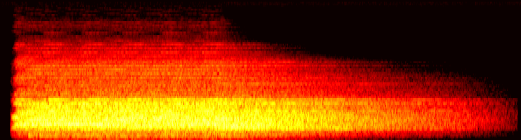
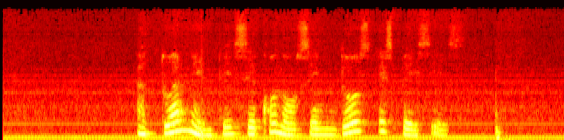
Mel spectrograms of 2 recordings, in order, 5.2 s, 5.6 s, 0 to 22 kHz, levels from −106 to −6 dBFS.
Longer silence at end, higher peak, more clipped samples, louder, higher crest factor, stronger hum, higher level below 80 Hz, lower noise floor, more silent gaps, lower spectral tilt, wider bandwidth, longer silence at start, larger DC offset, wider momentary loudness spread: first, 1.2 s vs 0 s; second, -8 dBFS vs -4 dBFS; neither; about the same, -22 LUFS vs -21 LUFS; about the same, 14 dB vs 18 dB; neither; second, -72 dBFS vs -46 dBFS; first, -68 dBFS vs -39 dBFS; neither; second, -6.5 dB/octave vs -8.5 dB/octave; second, 6.2 kHz vs 16 kHz; about the same, 0.1 s vs 0.05 s; neither; second, 15 LU vs 23 LU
